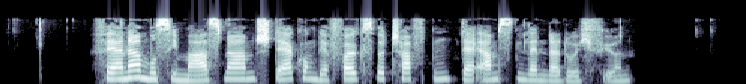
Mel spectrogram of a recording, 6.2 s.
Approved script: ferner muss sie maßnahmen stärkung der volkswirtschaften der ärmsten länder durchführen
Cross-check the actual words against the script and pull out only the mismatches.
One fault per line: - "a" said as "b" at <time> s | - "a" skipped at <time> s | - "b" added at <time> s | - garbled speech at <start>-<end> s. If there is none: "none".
none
